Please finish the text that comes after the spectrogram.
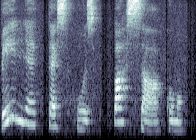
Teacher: The stress is on the syllable bi, biļetes, and on the syllable pa, pasākumu.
